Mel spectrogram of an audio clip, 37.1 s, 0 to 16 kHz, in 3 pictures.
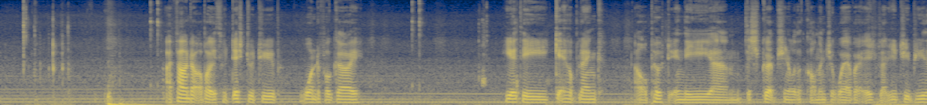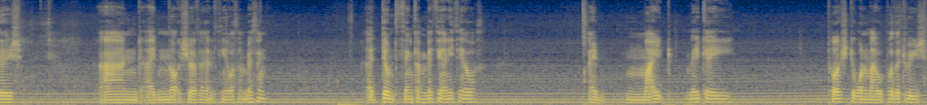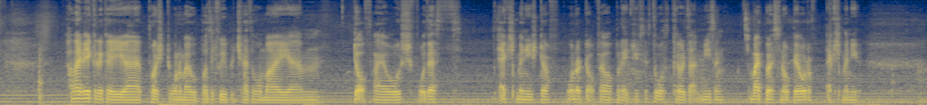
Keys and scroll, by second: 0.7 super+4.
